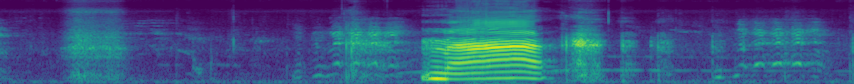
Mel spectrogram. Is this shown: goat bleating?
yes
